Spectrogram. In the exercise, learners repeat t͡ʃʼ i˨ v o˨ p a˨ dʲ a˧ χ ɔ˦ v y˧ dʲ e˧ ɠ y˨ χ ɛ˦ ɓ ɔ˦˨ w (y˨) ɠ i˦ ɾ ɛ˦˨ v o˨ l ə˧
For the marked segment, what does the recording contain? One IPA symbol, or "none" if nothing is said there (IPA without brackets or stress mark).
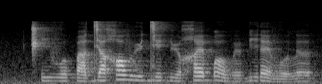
ø˨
